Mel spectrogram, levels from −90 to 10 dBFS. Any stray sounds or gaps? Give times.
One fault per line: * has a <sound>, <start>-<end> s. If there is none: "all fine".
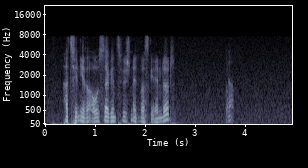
* has a laugh, 3.6-3.8 s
